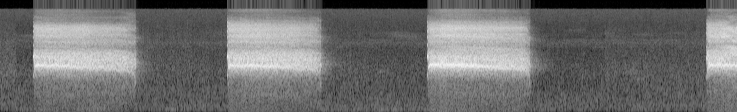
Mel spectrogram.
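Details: A barn owl gives harsh, hissing screeches, each about one and a half seconds long, repeated roughly every three seconds against a quiet background; these may be mating or alarm calls.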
